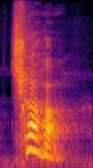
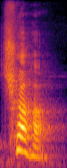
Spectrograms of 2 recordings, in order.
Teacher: ये है छा, छा में आहा की मात्रा जोड़ी तो क्या हो गया, छह। छा के संग हा की ध्वनि निकली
